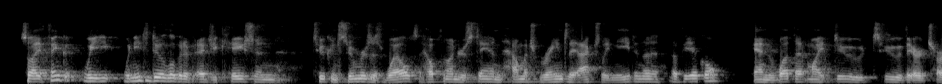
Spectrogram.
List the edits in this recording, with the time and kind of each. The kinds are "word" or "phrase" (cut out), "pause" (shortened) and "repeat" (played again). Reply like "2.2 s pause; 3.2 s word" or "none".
7.4 s pause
